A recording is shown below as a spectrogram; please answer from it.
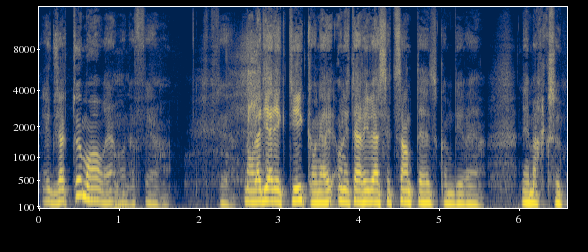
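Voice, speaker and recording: A man in his forties, born in Italy, talking about the book he co-wrote in an interview, pausing often with fillers and restarts. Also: a little high, dry recording. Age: 40s. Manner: hesitant, many fillers and restarts. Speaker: author. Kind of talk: interview conversation.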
